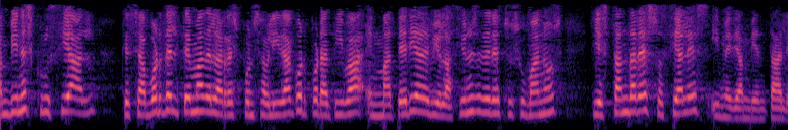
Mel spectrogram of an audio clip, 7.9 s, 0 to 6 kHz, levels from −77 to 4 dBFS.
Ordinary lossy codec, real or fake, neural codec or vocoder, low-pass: MP3, 32 kbps; real; none; 5.4 kHz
